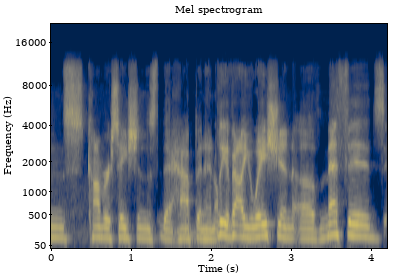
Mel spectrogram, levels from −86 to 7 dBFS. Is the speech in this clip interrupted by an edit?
yes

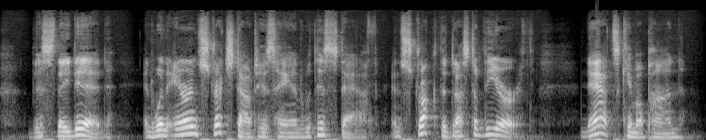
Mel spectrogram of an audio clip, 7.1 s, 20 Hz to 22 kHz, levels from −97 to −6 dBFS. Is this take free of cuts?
yes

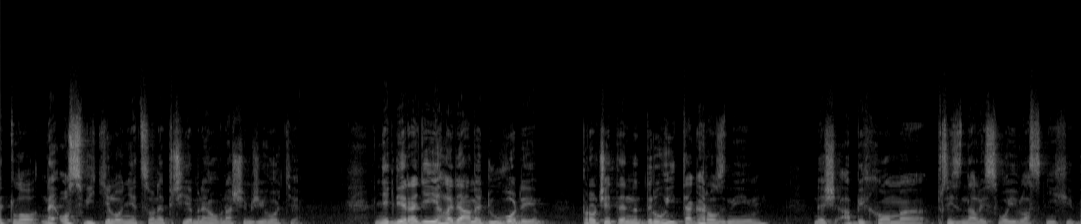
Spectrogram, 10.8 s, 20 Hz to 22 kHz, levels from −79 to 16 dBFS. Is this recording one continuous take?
yes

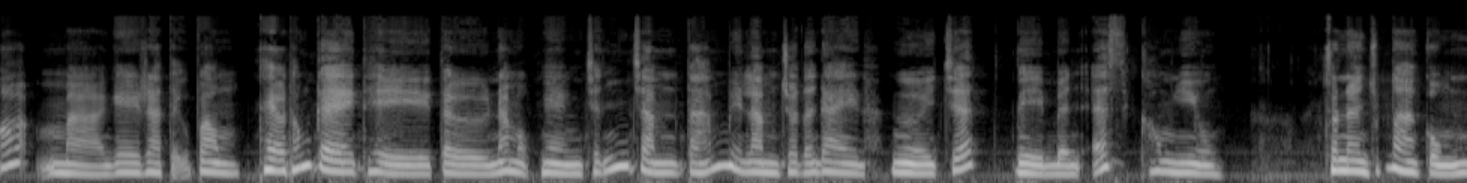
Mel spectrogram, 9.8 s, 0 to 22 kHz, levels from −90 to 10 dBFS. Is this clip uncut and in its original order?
no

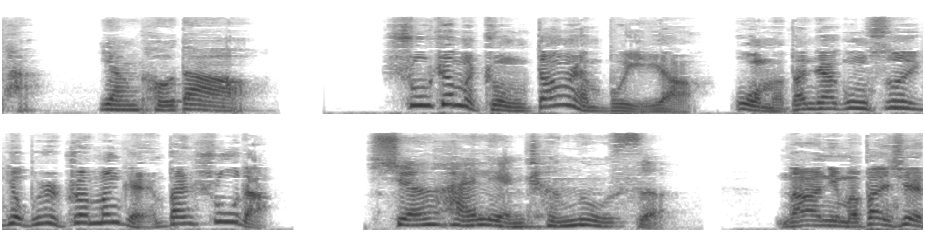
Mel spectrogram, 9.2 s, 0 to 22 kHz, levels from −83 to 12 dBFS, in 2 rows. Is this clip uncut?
no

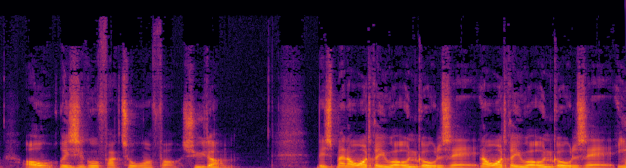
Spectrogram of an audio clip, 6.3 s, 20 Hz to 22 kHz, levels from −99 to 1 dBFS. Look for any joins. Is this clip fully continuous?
no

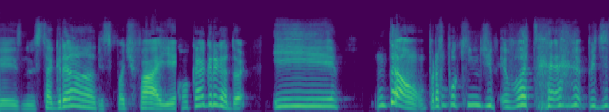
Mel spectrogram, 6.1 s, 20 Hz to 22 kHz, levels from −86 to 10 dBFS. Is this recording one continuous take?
no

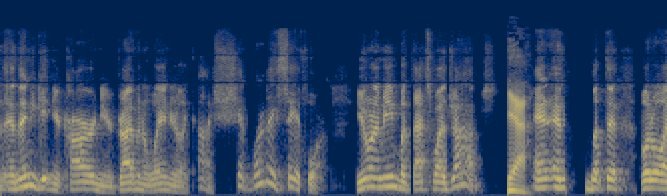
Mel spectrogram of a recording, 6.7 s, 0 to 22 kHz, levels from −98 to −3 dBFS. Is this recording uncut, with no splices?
no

